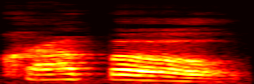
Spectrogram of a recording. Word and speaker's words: Crapo: Uh, but for real, where is Oh, crapo.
